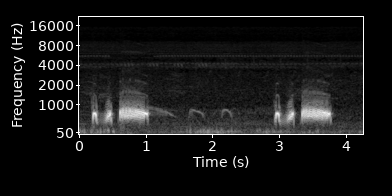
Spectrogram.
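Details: Spotted dove lure bird cooing intensely to attract wild doves: two clipped notes and a long coo, twice, with soft short whistled notes in between and light background noise.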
